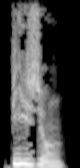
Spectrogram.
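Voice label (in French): "pigeon", French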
